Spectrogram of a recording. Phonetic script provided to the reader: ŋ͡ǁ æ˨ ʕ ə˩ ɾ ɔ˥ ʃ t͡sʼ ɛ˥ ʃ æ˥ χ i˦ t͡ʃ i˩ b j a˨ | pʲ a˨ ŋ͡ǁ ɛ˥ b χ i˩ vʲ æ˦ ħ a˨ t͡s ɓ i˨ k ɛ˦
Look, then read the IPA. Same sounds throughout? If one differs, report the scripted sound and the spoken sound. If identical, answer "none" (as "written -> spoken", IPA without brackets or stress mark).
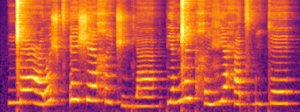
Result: none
